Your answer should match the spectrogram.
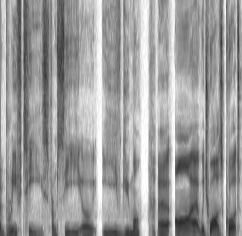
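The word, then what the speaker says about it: Guillemot: vr beyond a brief tease from ceo eve gumo uh or which was quote on splinter cell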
